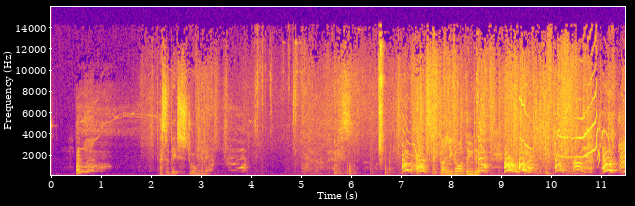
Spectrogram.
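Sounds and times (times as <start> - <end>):
dog squeaking and whining: 0.5 - 1.7, 3.5 - 4.2, 8.6 - 11.4
speech: 2.2 - 3.6, 7.8 - 8.9.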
